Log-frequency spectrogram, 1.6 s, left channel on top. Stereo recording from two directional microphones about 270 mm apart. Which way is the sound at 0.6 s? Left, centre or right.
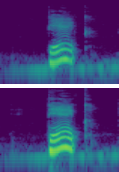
Right.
